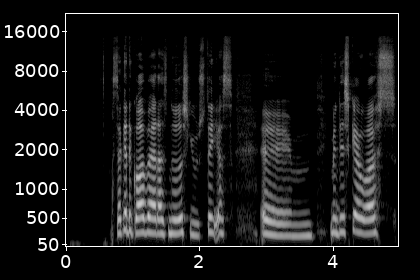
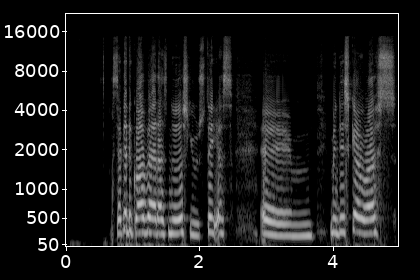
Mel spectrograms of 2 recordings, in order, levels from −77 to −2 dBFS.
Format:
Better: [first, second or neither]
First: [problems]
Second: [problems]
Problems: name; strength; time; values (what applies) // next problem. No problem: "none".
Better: first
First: none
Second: distortion; heavy; 9% of the sound clipped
